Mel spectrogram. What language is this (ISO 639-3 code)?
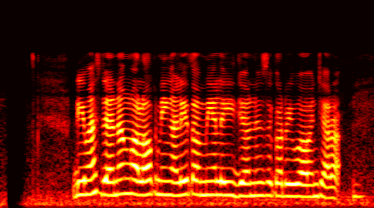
sun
